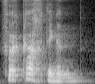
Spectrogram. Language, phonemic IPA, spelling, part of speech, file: Dutch, /vər.ˈkrɑx.tɪŋ.ə(n)/, verkrachtingen, noun, Nl-verkrachtingen.ogg
- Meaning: plural of verkrachting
